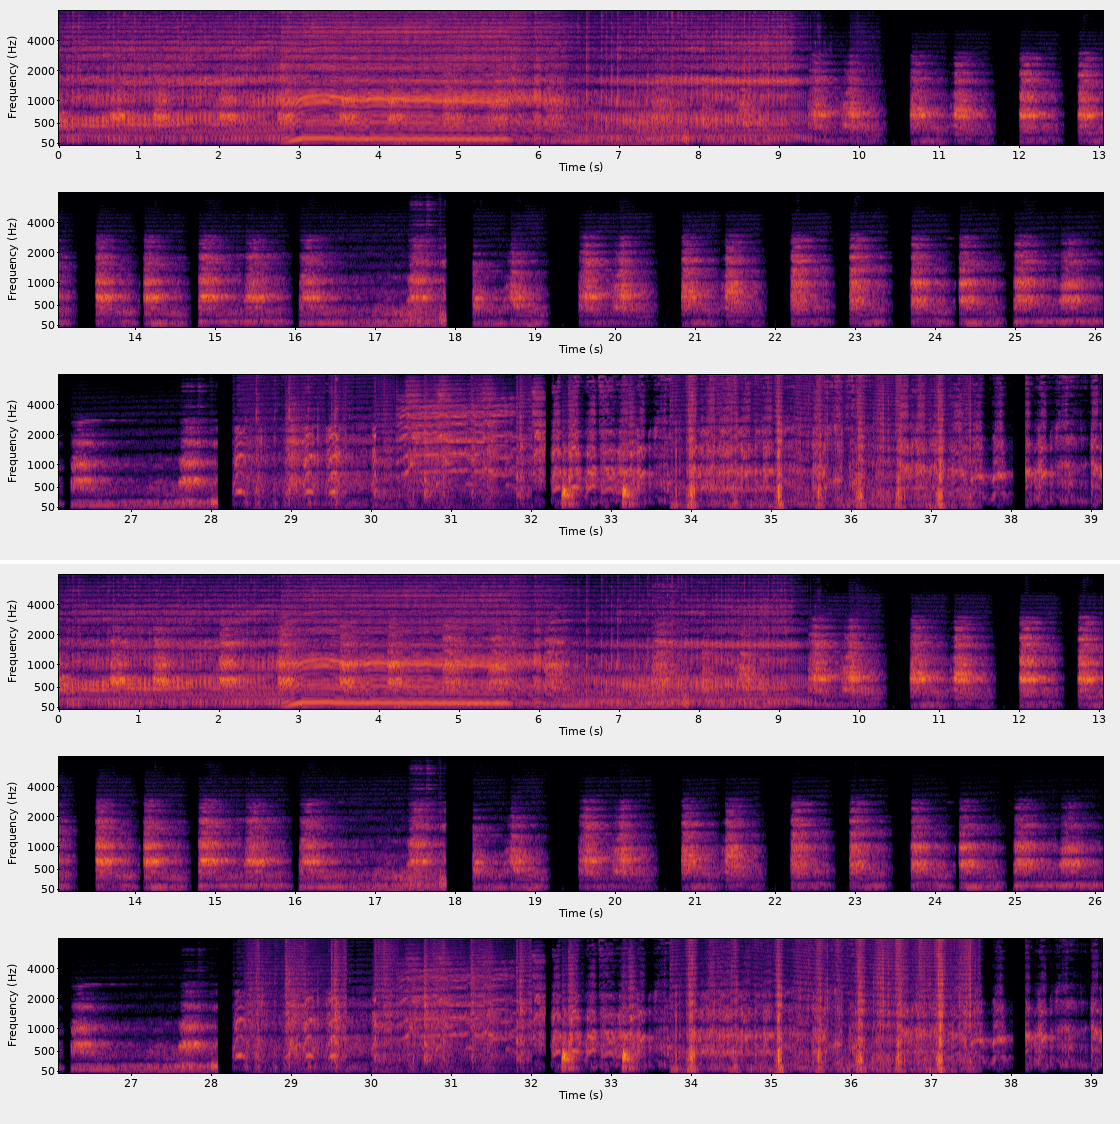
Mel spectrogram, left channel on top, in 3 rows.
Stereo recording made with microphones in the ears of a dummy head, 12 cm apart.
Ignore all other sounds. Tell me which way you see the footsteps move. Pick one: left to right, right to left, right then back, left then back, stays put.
left then back.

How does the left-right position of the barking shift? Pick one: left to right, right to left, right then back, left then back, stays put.
right to left.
